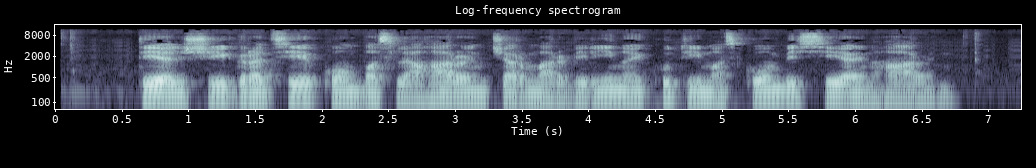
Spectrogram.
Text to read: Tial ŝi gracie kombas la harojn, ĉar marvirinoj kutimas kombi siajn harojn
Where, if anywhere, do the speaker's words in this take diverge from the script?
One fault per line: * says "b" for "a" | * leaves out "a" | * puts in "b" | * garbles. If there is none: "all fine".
all fine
